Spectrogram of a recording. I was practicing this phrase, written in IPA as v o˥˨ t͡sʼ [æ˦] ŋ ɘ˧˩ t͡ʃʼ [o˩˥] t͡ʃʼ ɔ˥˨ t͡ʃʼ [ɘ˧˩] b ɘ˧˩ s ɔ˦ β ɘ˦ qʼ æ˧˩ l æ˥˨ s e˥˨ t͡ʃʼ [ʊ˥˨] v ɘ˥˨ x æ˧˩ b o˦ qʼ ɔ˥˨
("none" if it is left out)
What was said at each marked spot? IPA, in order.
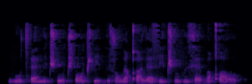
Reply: æ˦, o˩˥, e˧˩, ʊ˥˨

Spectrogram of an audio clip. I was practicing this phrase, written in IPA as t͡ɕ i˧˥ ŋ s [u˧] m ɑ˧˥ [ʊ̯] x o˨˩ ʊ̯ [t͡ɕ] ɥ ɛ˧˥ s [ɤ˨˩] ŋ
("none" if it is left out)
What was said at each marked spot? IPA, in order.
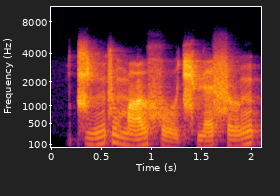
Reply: u˧, ʊ̯, t͡ɕʰ, ɤ˧˥

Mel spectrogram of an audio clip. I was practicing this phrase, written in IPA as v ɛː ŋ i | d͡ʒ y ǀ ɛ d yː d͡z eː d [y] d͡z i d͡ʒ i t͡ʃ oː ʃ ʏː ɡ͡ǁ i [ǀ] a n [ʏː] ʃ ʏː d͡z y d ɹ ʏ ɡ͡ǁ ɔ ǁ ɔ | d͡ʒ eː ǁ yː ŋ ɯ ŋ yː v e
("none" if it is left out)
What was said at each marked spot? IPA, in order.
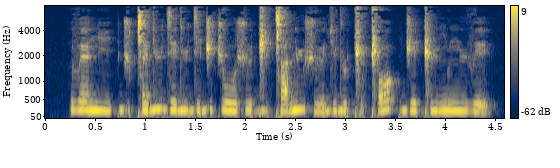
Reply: yː, ǀ, yː

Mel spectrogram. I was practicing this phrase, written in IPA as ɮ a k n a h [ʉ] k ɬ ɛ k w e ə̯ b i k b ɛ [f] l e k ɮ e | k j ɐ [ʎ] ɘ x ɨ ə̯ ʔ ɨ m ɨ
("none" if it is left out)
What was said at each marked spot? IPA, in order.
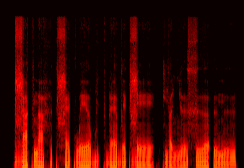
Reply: ɘ, b, ʎ

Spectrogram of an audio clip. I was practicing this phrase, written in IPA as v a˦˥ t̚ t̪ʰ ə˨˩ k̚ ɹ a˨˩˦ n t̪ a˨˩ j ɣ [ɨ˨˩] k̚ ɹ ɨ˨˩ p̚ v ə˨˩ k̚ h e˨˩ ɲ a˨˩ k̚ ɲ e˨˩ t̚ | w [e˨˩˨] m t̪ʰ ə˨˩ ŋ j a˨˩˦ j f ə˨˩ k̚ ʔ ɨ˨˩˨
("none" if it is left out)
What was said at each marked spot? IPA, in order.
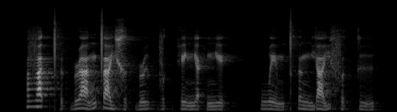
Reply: ə˨˩, e˨˩˨

